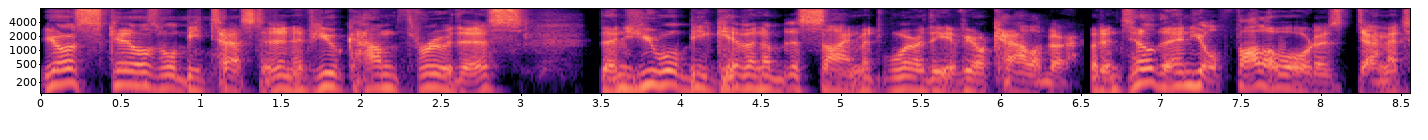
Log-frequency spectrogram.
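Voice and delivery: gruff dwarf character voice. Voicing the dwarf captain answering a team member who wants a better task, gruff Darrow Drillheart voice. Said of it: "[name] Drillheart, a gruff, one-armed mountain dwarf fighter".

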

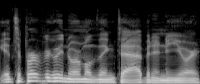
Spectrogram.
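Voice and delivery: ordinary talk

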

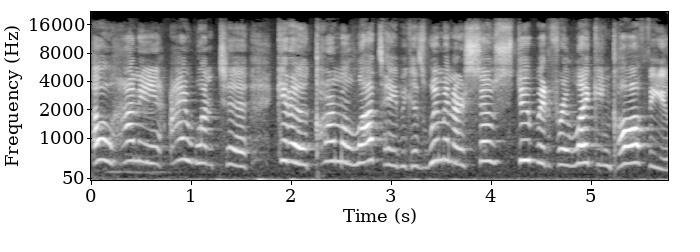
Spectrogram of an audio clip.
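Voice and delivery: shrill, high-pitched, airheaded, ditzy woman voice. Criticizing comedians who pretended to be their lady friends, imitating their lady friends. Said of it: "pretended to be their lady friends, and talked like this".

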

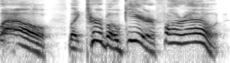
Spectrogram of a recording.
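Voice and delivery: very high, swooping, sing-song cartoon cheetah voice. Describing how a show's characters sound, imitating the cartoon cheetah character. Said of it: "that's the cheetah one".

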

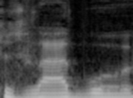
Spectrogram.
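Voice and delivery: low, soft put-on voice slipping into southern twang.

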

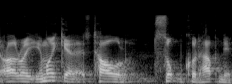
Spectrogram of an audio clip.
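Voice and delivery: ordinary talk, nothing marked

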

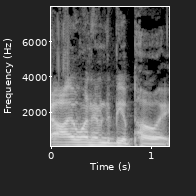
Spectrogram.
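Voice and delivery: ordinary talk

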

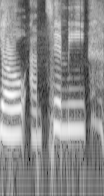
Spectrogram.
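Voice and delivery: slow, loud, swaggering bro voice.

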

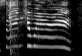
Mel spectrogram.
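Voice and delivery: very high, frantic, panicked shriek. Acting out running into a church for safety: screaming Sanctuary. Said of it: "I would just run screaming".

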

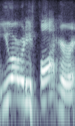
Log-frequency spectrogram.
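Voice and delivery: play-acted frustrated outburst. Retelling yelling at the computer while watching an episode: imitating own past yelling. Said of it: "I was yelling".

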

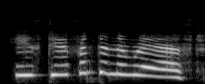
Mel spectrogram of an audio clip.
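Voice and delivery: high-pitched voice. Forrest replies to one who has lived 140 years on the mountain, high-pitched voice. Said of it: "said in a high-pitched voice".

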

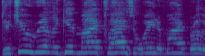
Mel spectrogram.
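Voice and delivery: mock very high-pitched, angry, mad yell. Recounting a day on the river, acting out a man who yells, retelling a mad yell. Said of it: "He yells".

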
